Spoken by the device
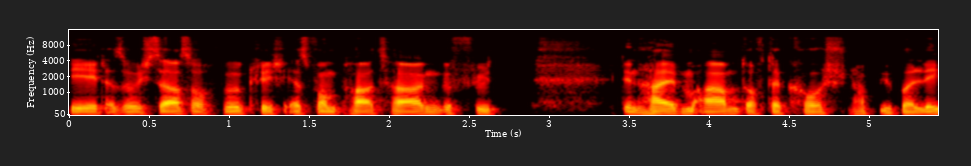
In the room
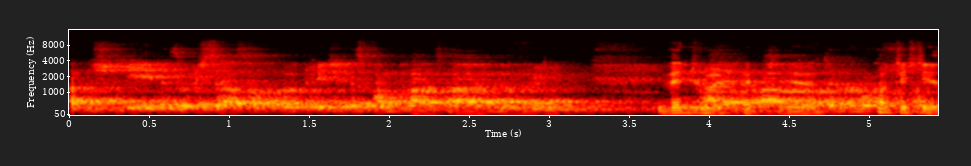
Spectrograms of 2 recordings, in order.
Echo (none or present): present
